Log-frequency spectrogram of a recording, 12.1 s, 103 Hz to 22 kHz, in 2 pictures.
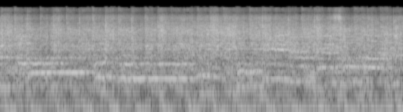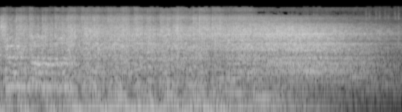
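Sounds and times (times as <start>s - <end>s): upbeat pop song with singing: 0.0s - 9.1s.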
